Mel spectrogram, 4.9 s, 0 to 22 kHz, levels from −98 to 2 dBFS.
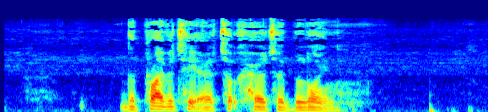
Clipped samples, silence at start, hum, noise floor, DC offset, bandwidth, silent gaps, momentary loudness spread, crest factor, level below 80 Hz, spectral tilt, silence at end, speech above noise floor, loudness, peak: under 0.1%; 1.2 s; none; -66 dBFS; under 0.1%; 11.5 kHz; none; 16 LU; 24 dB; -44 dBFS; -4.5 dB/octave; 0.55 s; 47 dB; -20 LUFS; 0 dBFS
